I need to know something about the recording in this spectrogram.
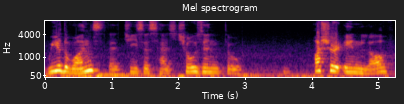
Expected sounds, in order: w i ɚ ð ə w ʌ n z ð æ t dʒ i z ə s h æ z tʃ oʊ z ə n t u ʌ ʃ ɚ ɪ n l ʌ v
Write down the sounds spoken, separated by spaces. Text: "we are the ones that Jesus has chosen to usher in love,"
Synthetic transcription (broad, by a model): w i ɚ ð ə w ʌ n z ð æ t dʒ i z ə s h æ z tʃ oʊ z ə n t u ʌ ʃ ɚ ɪ n l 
